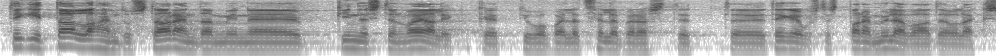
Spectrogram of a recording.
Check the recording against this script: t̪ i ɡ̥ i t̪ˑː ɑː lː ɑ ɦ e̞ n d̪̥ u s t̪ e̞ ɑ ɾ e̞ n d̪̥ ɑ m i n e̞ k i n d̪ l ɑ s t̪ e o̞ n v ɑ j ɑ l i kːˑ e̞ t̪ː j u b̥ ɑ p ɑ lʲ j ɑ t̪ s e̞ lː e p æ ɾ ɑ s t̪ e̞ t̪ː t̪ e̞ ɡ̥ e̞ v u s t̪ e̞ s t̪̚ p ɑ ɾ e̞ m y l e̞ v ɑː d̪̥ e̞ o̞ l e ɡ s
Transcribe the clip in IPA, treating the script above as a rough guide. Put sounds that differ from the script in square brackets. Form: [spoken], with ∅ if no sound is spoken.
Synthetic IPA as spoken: t̪ i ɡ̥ i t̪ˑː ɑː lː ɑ ɦ e̞ n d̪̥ u s t̪ e̞ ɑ ɾ e̞ n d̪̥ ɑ m i n e̞ k i n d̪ l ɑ s t̪ [i] o̞ n v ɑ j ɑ l i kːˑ e̞ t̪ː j u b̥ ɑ p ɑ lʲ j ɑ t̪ s e̞ lː e p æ ɾ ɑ s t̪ e̞ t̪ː t̪ e̞ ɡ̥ e̞ v u s t̪ e̞ s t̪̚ p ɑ ɾ e̞ m y l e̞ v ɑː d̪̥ e̞ o̞ l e [k] s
